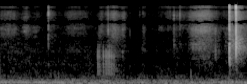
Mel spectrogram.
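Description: Faint handling of a hardcover picture book as a hand takes hold of its cover to open it. There is a short brushing slide about a second in and a couple of light taps.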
